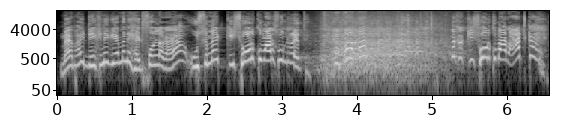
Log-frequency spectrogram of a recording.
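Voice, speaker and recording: High-voiced young stand-up comic. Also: male voice. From Jharkhand, India. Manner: chatty, teasing, exaggerated storytelling. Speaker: stand-up comedian. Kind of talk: stand-up comedy. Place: studio stage with live audience. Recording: loud studio audience and noise.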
